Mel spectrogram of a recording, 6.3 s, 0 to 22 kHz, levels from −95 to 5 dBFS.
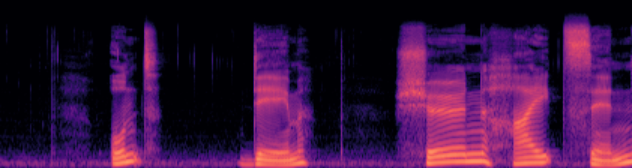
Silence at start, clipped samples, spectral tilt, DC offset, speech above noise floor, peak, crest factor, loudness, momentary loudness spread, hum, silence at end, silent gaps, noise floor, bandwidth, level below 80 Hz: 1.1 s; under 0.1%; -5 dB/octave; under 0.1%; 37 dB; -8 dBFS; 18 dB; -23 LUFS; 11 LU; none; 0 s; none; -60 dBFS; 13 kHz; -68 dBFS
